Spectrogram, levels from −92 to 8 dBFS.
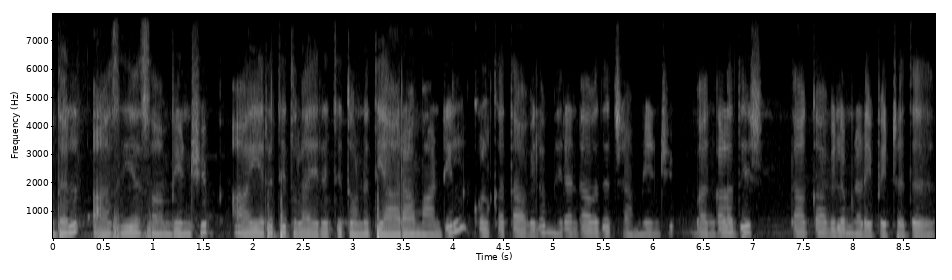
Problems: none marked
